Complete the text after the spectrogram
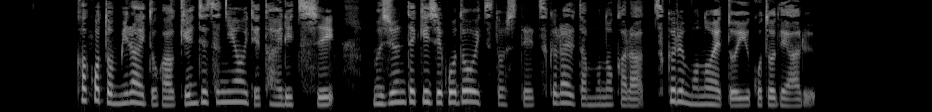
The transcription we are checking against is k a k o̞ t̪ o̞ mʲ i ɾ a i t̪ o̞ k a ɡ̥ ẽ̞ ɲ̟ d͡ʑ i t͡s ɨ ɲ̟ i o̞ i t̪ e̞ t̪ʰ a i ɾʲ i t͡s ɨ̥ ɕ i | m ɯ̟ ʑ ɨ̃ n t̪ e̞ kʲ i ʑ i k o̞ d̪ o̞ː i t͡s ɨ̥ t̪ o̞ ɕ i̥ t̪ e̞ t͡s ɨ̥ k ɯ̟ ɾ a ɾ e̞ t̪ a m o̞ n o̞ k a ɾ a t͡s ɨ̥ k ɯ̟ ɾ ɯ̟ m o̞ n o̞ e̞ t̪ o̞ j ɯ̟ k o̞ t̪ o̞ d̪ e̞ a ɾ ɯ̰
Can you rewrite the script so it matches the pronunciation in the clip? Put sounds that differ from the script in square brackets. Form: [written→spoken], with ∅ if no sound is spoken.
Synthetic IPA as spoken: k a k o̞ t̪ o̞ mʲ i ɾ a i t̪ o̞ [k→ɡ] a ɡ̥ ẽ̞ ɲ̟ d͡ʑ i t͡s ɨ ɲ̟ i o̞ i t̪ e̞ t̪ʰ a i ɾʲ i t͡s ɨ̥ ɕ i | m ɯ̟ ʑ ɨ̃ n t̪ e̞ kʲ i ʑ i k o̞ d̪ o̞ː i t͡s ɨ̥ t̪ o̞ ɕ i̥ t̪ e̞ t͡s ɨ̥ k ɯ̟ ɾ a ɾ e̞ t̪ a m o̞ n o̞ k a ɾ a t͡s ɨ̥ k ɯ̟ ɾ ɯ̟ m o̞ n o̞ e̞ t̪ o̞ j [ɯ̟→ɯ̟ː] k o̞ t̪ o̞ d̪ e̞ a ɾ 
